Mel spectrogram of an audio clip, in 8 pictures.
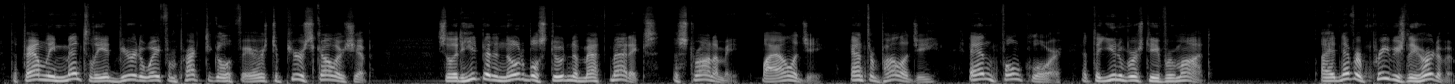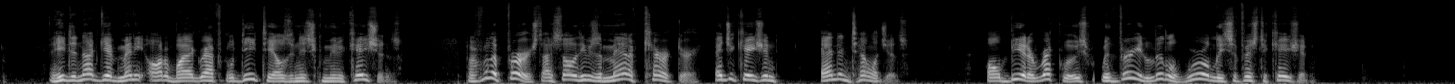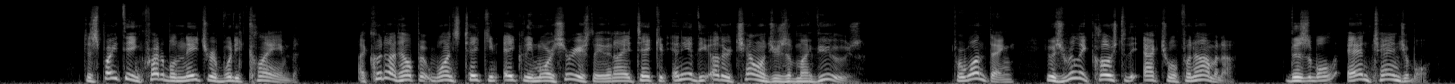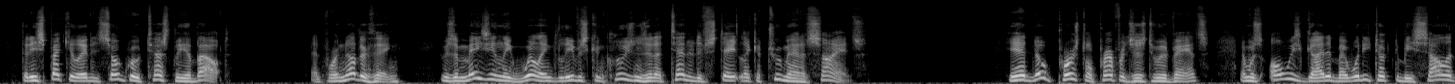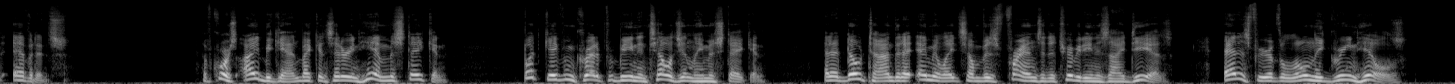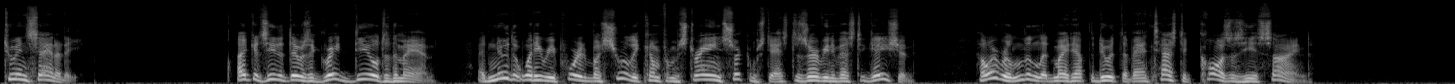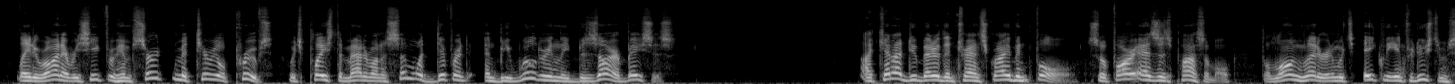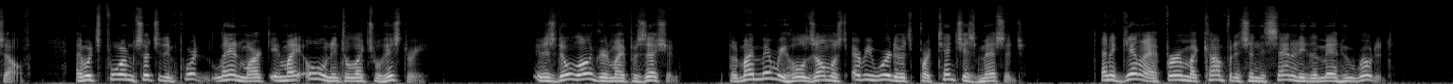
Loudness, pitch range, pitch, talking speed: -22 LUFS, 150-210 Hz, 175 Hz, 170 wpm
